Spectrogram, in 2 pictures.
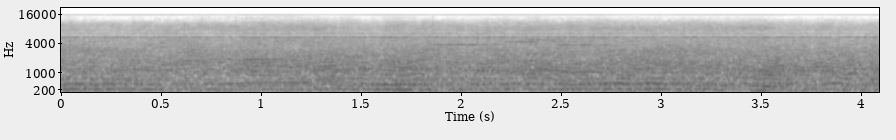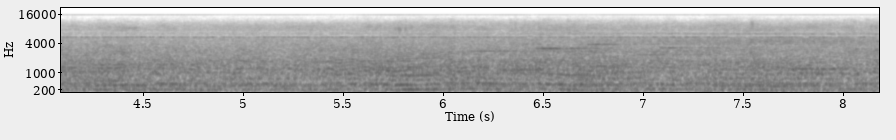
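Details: Many bees grooming one another in a hive they keep very clean; their combined wings make a smooth, continuous hum that holds steady for eight seconds.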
